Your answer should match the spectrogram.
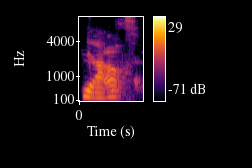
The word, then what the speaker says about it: Basquiat: Yeah, Basquiat.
